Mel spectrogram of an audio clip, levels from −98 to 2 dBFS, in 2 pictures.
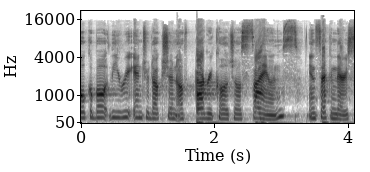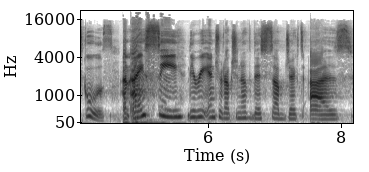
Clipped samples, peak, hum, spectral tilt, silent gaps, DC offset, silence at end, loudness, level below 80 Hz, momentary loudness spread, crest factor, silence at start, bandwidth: under 0.1%; 0 dBFS; none; -0.5 dB/octave; none; under 0.1%; 0 s; -12 LUFS; -48 dBFS; 11 LU; 14 dB; 0 s; 19.5 kHz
